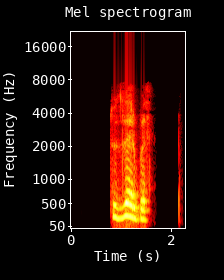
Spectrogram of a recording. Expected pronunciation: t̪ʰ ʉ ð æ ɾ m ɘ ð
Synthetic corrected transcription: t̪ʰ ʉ ðː æ ɾ b ɘ ð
